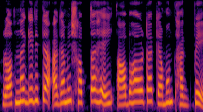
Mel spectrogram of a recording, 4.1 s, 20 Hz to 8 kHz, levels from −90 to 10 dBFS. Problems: none marked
